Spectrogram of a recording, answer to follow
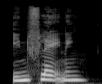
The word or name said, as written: indflagning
